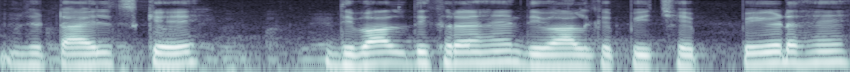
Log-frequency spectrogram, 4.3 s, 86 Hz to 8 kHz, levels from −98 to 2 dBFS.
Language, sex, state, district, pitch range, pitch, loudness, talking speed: Hindi, male, Chandigarh, Chandigarh, 130-155 Hz, 140 Hz, -13 LUFS, 170 wpm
